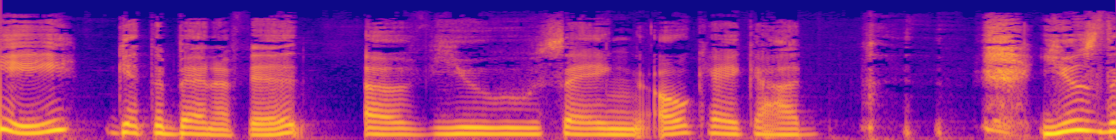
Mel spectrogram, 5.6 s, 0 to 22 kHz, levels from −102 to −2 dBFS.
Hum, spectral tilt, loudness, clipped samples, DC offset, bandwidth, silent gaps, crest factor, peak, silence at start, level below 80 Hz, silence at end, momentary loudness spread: none; -5.5 dB/octave; -17 LUFS; under 0.1%; under 0.1%; 15 kHz; none; 14 dB; -2 dBFS; 0 s; -48 dBFS; 0 s; 9 LU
